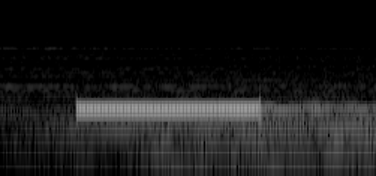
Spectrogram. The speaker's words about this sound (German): Borchetta nimmt den Hörer ab und ruft in Schweden an.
